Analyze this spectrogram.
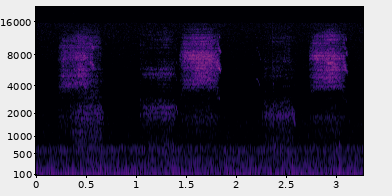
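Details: Wild barn owl mother grooming her chicks in a nest box; three close, loud rasping hisses with a lower, more tonal wheezy edge, packed into a few seconds over a low hum.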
